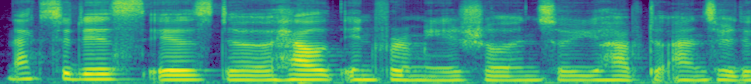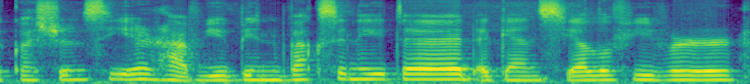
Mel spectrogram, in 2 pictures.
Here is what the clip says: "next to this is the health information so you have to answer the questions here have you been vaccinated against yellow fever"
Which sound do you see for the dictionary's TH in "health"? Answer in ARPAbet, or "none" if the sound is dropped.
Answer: T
